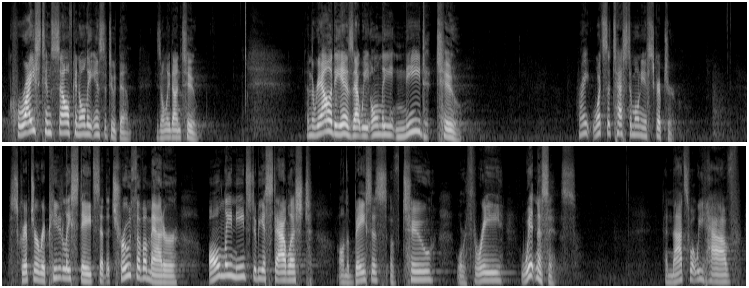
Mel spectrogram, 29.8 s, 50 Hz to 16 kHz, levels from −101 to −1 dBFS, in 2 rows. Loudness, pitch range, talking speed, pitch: -27 LUFS, 140-200 Hz, 105 wpm, 165 Hz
